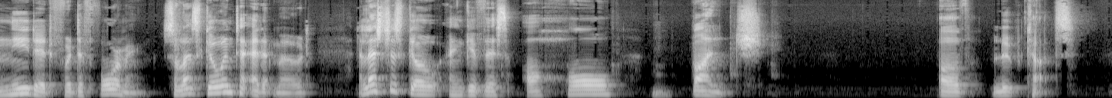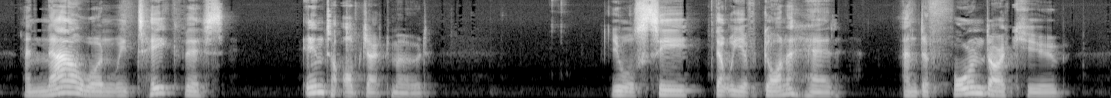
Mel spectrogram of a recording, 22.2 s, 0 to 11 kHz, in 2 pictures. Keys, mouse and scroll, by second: 1.8 Tab, 2.8 scroll up 1, 3.5 scroll down 1, 4.1 scroll up 1, 4.9 ctrl+r, 5.6 scroll up 1, 10.3 click, 14.6 Tab, 16.6 right click, 17.3 Tab, 18.3 middle click.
